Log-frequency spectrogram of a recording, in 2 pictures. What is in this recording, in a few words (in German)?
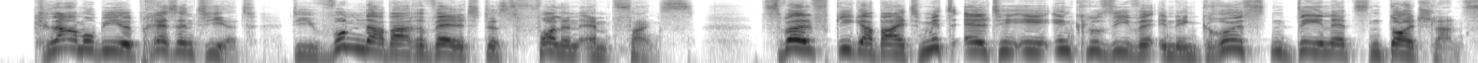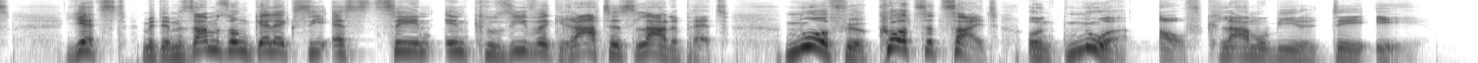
Werbung; Klarmobil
